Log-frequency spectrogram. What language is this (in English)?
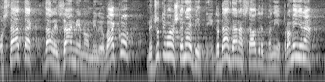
Croatian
